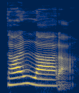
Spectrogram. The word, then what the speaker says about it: 달나라: So this is not 달나라, but 달라라.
